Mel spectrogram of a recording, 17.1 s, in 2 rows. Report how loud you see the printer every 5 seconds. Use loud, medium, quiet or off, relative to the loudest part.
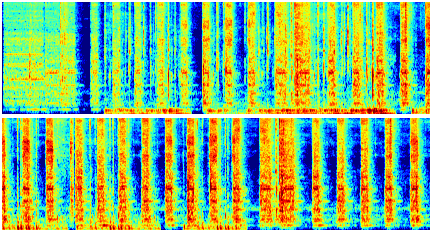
medium, loud, loud, loud.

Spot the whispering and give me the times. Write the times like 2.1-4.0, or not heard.
not heard.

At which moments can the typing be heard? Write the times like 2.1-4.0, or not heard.
2.0-13.3.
